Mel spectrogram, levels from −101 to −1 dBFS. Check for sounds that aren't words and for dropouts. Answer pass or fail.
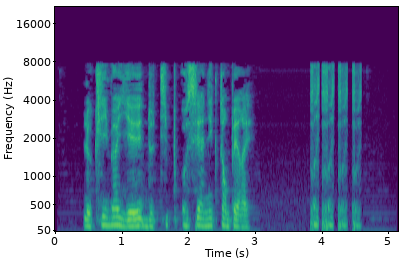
fail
